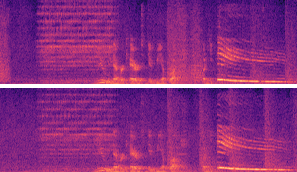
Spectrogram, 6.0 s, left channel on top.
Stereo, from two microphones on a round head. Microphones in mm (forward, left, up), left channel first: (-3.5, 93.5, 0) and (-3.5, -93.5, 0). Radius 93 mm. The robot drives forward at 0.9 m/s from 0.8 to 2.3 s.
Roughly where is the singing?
Right.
